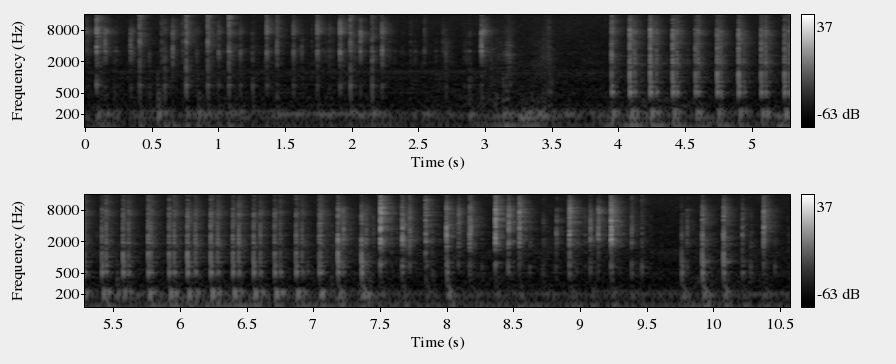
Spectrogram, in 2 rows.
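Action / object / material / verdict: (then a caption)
tap / plastic game controller / plastic / none. Fingertips click the buttons of a hollow red plastic PS4 controller, then the fingers tap its right grip. The result is a fast, irregular run of short, dry plastic clicks and taps with bright edges, over a steady low hum.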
